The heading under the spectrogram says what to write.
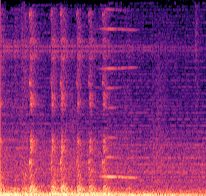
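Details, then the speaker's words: Race car at slow roll with poor-quality aftermarket hub: quick run of sharp pops over low engine rumble as the outer wheel bearing race slips in the hub. "If the bearing is slipping in the hub, at slow speeds you might get a noise like this. The popping noise is the outer bearing race slipping multiple times in the hub."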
